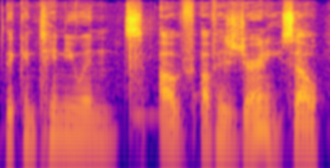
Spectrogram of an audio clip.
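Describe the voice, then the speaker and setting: A man's voice: mid-range voice, steady tone, measured pace, a little mellow. A man who co-hosts a podcast, opening the episode with an upbeat introduction and prompting his guest. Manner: upbeat intro, then short back-channel replies. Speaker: co-host. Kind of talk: podcast hosting and interviewing.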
